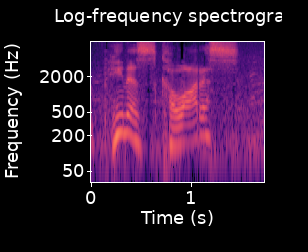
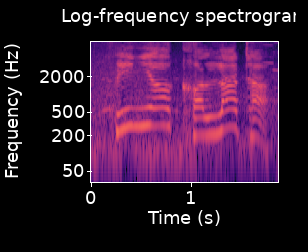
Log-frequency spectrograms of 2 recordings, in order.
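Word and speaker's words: piña colada: Carlos, could you bring me another pinas coladas? It's pronounced pina colada.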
